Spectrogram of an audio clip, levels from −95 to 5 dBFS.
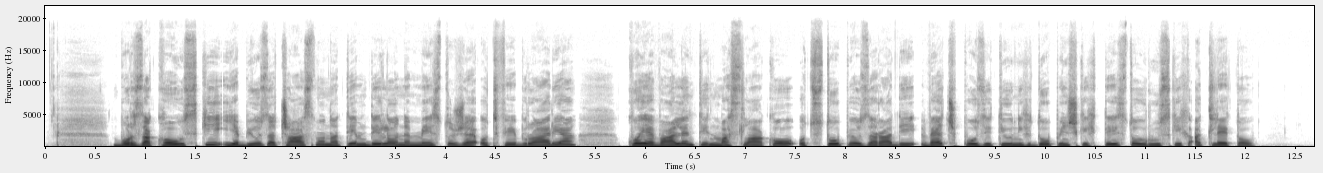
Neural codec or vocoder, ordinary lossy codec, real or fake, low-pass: none; none; real; 19.8 kHz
